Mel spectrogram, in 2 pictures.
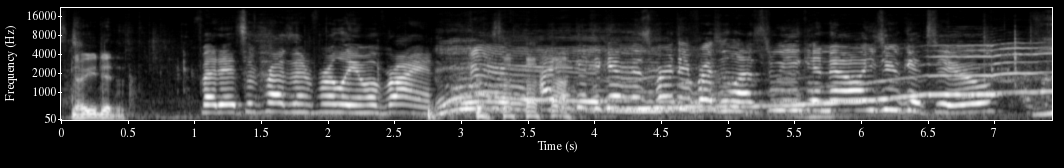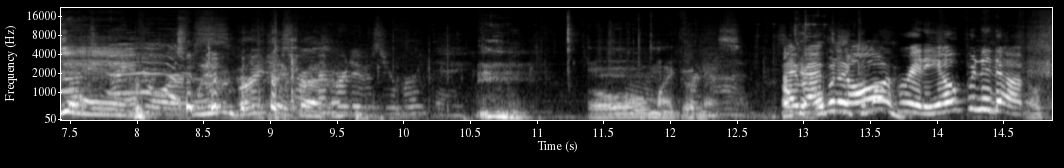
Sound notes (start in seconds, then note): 2.8 cheering; 7.3 shrieks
